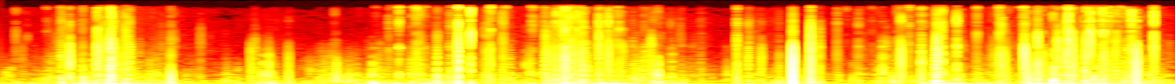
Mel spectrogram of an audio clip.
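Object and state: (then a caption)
Urethane foam sponge. A white open-cell urethane foam sponge, held over the microphone, is scratched with long nails and squeezed. It makes a quiet, dense stream of crackly, scratchy bursts and soft squishes with a low rumbling undertone, and brighter rasps flare up throughout.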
